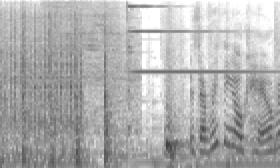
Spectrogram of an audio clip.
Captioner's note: devices whirring; ding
